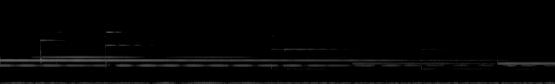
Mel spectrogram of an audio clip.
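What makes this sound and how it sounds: A hollow metal tube wind chime is held up and swung so its striker rings the tubes. Overlapping clear metallic tones around 1.1 kHz, with bright overtones, are struck repeatedly and sustain for several seconds. The ringing layers into a quiet, shimmering wash that slowly fades.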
